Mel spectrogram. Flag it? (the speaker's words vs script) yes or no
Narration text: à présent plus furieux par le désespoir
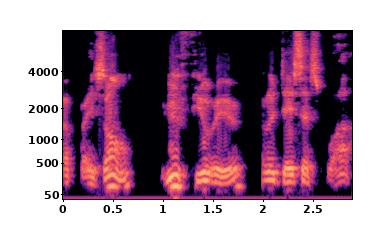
yes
